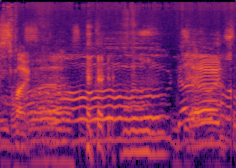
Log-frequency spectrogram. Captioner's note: whooping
